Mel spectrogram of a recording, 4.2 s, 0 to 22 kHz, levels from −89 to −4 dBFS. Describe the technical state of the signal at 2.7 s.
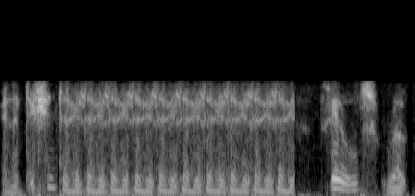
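At 2.7 s the speech is stuck in a broken-record loop running from 0.85 s to 2.94 s, just after "addition to". A 239 ms fragment repeats nine times back to back, likely because the stream stalled and kept resending its last buffer. On the waveform, identical blocks recur every 0.24 s.

Over the whole clip, the RealAudio 14.4 codec at 8 kbit/s heavily damages the signal. It cuts everything above 3.9 kHz and leaves the sound muffled and gargly. A spectrogram shows a hard, empty ceiling near 3.9 kHz with smeared, blotchy energy below it.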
